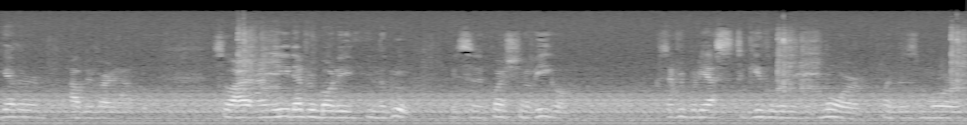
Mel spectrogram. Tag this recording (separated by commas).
inside a small room, Speech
